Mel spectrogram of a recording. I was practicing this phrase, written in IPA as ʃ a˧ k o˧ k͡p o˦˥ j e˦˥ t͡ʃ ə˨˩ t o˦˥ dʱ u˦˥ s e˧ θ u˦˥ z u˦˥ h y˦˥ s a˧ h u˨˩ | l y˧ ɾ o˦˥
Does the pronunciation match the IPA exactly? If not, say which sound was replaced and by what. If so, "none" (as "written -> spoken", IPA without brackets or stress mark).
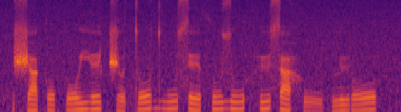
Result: none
